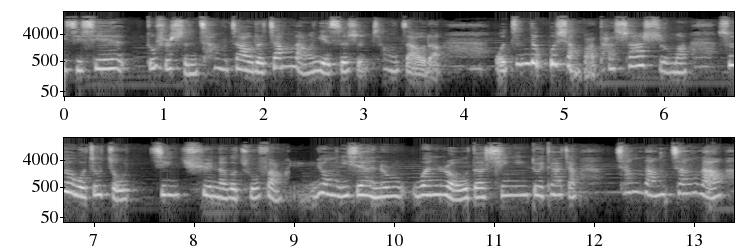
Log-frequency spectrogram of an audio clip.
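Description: Storytelling woman preacher. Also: on the high side. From Hong Kong. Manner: lively storyteller who acts out her own exclamations. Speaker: preacher sharing a testimony. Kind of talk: storytelling sermon.

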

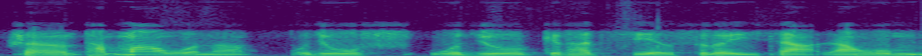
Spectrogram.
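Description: A woman's voice: fairly low pitch, fast, no room sound. Earnest rambling woman on a phone line. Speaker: caller. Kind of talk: radio call-in counseling.

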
